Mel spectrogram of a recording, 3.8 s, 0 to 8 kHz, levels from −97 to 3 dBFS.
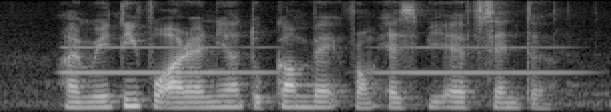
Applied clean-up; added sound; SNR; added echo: none; Wind instrument, woodwind instrument; 12 dB; none.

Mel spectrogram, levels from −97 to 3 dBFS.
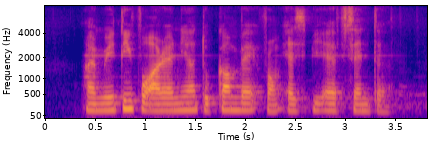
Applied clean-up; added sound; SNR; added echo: neural separator model SepFormer DNS4.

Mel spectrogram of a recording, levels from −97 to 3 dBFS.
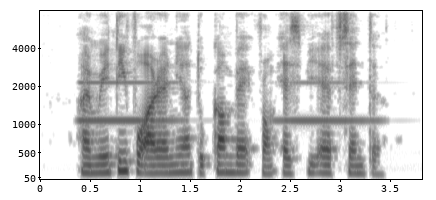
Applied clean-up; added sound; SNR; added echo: classical method spectral subtraction.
